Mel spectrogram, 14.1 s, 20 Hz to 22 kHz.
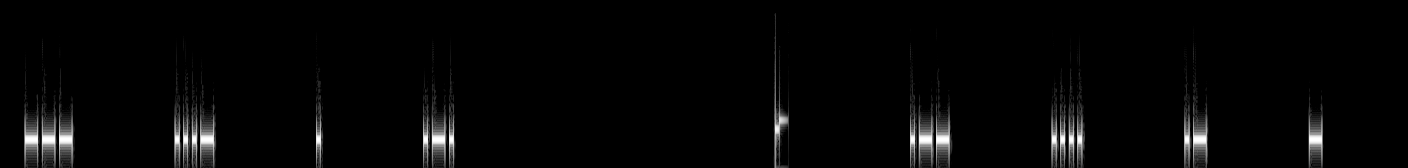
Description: Morse code, heard as a keyed tone, about 28 wpm, spaced as for 8 wpm, 700 Hz. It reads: OVER WHAT
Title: 8x Character Spacing - Top 200 Words - 28wpm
